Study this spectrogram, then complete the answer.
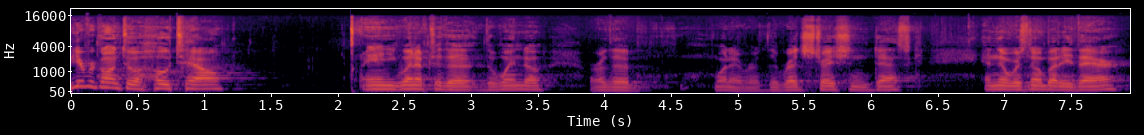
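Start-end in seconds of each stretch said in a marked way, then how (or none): none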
